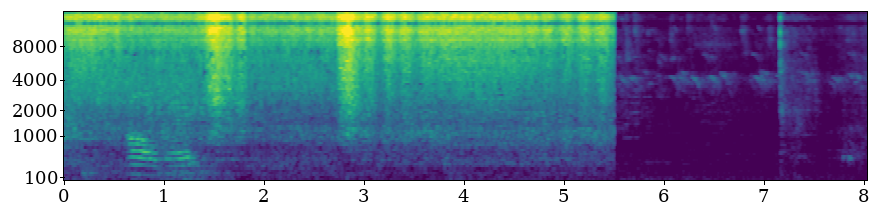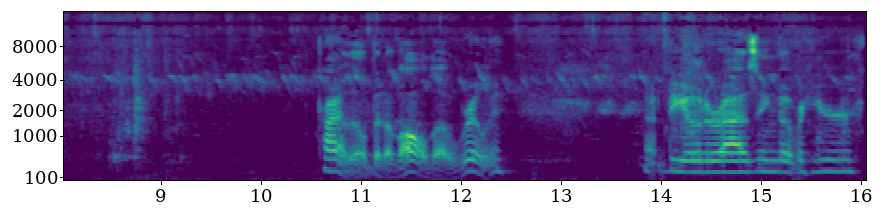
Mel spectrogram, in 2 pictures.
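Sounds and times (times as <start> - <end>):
hose spraying water: 0.0 - 5.6.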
